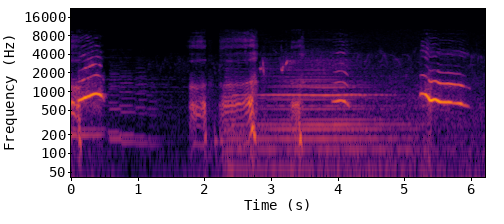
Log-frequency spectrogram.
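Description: Cartoon soundtrack: a character's high, bending cry, then a few falling musical notes and a short silence. Background music with a long held note follows, and near the end comes another cry that falls in pitch.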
